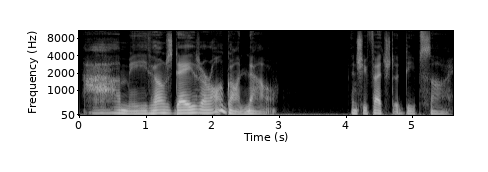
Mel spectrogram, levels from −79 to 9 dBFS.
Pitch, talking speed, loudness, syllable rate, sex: 105 Hz, 150 wpm, -19 LUFS, 3.9 syllables/s, male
